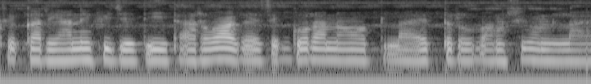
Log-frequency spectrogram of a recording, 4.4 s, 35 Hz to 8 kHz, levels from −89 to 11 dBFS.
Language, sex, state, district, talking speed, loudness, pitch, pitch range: Chakma, female, Tripura, Dhalai, 135 wpm, -20 LUFS, 165 Hz, 160-170 Hz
